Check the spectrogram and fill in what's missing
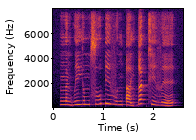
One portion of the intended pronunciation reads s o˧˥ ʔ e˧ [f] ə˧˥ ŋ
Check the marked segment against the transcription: incorrect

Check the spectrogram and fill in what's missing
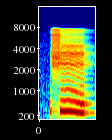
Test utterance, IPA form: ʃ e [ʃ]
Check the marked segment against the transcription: incorrect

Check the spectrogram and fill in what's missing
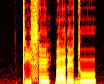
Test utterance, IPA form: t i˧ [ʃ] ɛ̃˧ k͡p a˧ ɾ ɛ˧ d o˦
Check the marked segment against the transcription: incorrect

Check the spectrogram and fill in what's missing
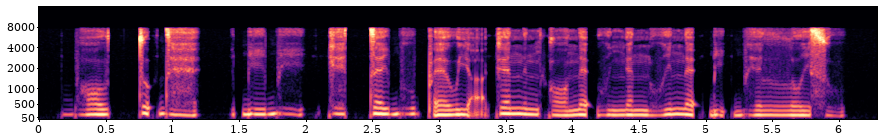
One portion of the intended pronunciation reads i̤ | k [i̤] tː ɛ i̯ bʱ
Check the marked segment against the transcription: incorrect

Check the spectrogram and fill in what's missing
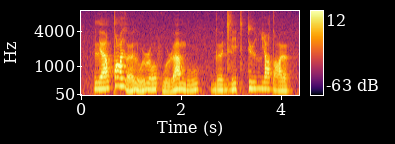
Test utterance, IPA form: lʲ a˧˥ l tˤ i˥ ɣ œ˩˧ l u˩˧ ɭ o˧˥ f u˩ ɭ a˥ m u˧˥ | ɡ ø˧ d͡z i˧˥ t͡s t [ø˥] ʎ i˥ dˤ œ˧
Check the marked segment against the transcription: incorrect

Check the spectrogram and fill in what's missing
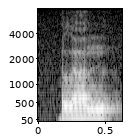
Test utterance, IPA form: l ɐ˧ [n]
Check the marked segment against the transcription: correct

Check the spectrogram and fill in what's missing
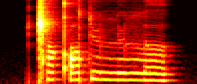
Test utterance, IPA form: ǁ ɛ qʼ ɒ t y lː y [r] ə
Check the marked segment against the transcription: incorrect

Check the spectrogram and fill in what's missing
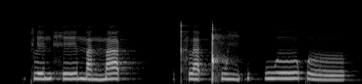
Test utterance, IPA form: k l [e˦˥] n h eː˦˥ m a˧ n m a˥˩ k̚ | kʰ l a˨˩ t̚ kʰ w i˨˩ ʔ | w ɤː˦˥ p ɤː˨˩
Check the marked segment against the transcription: correct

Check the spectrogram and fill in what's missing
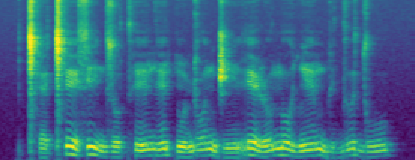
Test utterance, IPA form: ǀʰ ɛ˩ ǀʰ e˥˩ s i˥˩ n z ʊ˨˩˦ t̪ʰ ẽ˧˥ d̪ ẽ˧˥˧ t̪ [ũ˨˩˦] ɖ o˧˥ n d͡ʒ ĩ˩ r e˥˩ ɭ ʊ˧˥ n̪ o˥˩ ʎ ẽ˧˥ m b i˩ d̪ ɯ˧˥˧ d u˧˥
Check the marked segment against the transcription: correct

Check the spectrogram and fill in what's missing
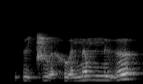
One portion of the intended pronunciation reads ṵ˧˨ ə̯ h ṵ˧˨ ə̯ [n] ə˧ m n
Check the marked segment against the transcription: correct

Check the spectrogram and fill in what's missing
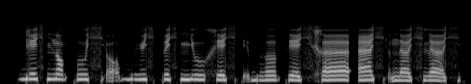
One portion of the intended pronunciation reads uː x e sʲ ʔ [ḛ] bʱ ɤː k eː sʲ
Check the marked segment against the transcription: correct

